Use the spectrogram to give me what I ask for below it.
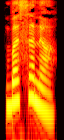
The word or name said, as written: ಬಸನ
